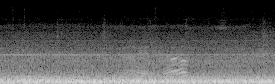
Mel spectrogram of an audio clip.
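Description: Airliner's jet engines during the takeoff roll, heard from inside the cabin: a loud, steady rumble with a thin high whine running over it.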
